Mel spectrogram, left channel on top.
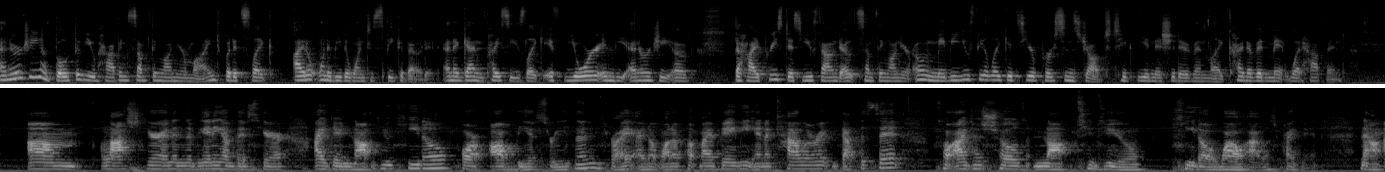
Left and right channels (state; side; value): different; both; correlation 0.00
